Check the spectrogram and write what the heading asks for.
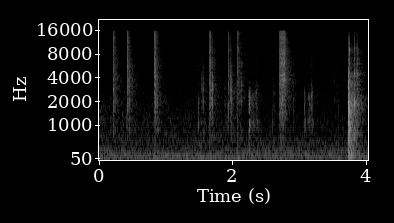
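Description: Small plastic pump spray bottle misting water, a quick, irregular series of faint short spritzes, with a louder one near the end.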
